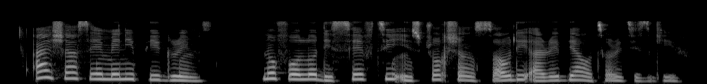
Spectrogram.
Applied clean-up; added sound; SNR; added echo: none; none; none; none.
